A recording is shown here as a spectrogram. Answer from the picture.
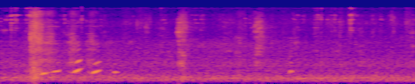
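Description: Pomeranian giving four quick, short whimpers, each rising in pitch, within the first second, with a brief noisy snort or rustle just before them and another about two seconds in.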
